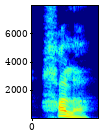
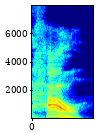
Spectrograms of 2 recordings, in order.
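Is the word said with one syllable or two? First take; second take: two; one. First: The word is said as two syllables. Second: The word is said as one syllable. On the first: The speaker calls it right. "It's pronounced holla" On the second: The speaker calls it wrong. "I thought you pronounce it how"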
